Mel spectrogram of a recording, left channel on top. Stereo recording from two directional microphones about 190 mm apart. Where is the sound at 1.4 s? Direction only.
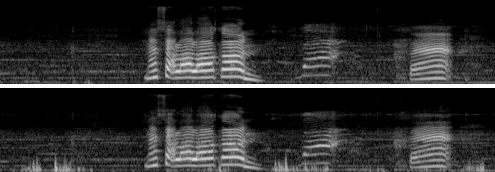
15° left (ahead or behind).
